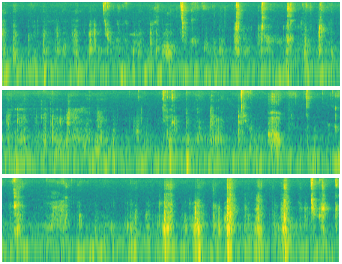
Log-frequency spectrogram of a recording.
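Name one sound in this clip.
A woman chews crunchy food close to a microphone.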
